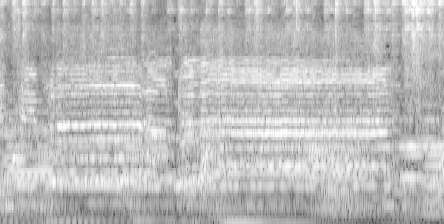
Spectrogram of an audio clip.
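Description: Gospel singing: a woman's voice through the church PA with other voices joining in, on long held notes that slide from one to the next.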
